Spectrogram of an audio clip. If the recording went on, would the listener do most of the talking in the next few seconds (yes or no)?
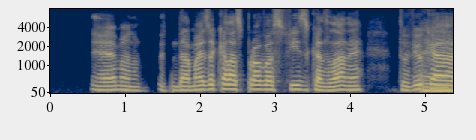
no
